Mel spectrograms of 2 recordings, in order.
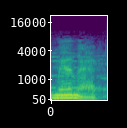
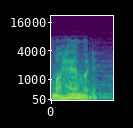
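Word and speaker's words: מחמד: form with no vowels it can be read as Muhammad which is the name of the Muslim Prophet or as mahmad with no a after the h according to Ben yehuda's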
